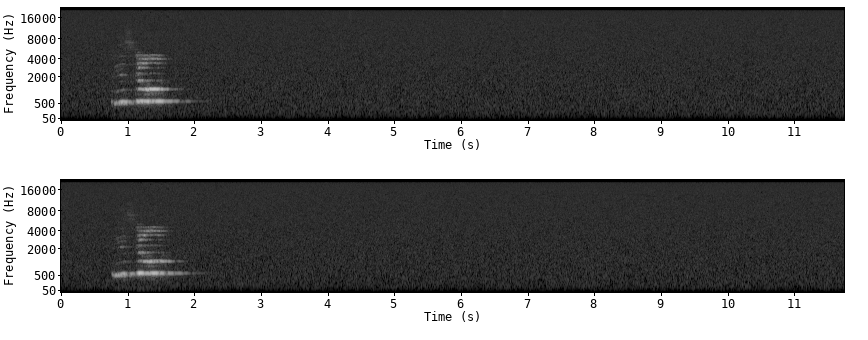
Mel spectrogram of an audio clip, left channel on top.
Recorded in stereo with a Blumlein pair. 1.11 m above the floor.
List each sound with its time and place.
0.8 s crying: 25° left, 6.5 m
